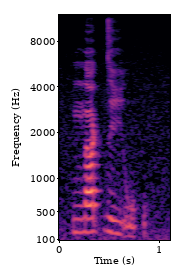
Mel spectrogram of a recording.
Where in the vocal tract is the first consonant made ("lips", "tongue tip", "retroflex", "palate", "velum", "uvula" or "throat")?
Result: tongue tip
